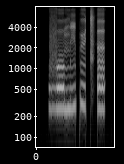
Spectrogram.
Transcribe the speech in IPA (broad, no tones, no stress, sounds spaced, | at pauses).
v o m i p ʉ t͡sʼ ə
